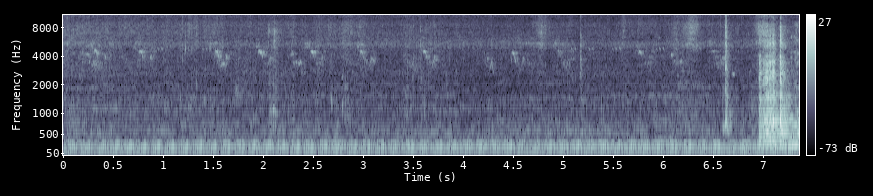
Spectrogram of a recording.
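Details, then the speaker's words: 1979 Oldsmobile Ninety-Eight Regency 403 V8, unstarted about three months, on 20-plus-year-old gas, cold start: prolonged even cranking about three and a half pulses a second before firing at the end; hard long crank. "I guess it's going to be a whe run cold start too cuz it hasn't been started in probably three months"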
